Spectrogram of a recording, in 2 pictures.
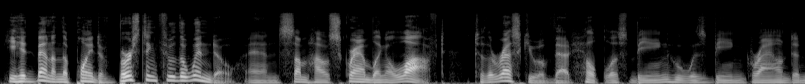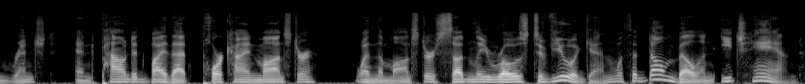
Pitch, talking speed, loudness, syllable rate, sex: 110 Hz, 185 wpm, -21 LUFS, 4.4 syllables/s, male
